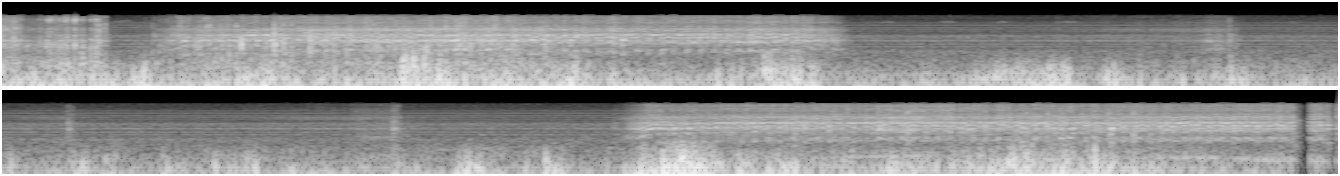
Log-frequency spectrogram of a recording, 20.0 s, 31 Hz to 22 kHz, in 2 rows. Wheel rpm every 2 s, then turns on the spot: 40, 110, 110, 20, 10, 0, 10, 70, 110, 110.
none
